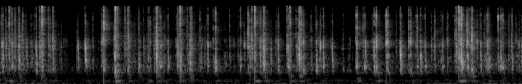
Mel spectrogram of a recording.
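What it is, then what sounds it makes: Mechanical keyboard typing. Fingertips with long nails type fast on a mechanical keyboard with white plastic keycaps on a black base. A rapid, steady stream of short, bright clicks and clacks runs throughout, each stopping almost instantly, with only a brief pause mid-clip. The sound is sharp and crisp with almost no low end.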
